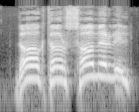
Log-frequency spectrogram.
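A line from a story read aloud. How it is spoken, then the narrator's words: Loud call. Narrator (Russian): Позвал я достаточно громко для того, чтобы он мог меня услышать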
